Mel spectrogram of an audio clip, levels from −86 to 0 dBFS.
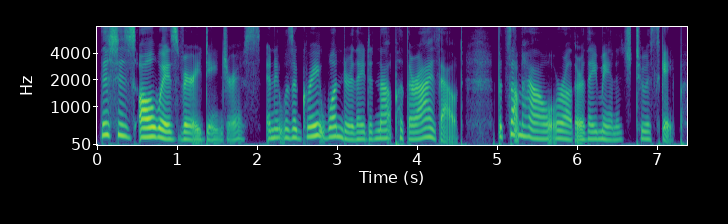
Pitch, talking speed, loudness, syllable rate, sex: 200 Hz, 210 wpm, -20 LUFS, 5.7 syllables/s, female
